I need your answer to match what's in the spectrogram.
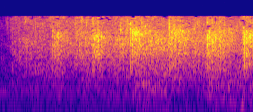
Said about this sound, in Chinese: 我们给三个掌声好吗？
